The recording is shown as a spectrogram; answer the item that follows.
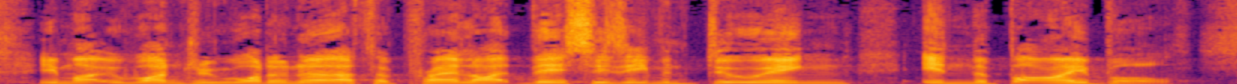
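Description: Here a man has an unremarkable speaking voice, pitched fairly high and moving at a moderate pace. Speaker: preacher. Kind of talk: sermon; fervent prayer in a sermon. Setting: church. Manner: earnest, pleading, heartfelt; measured, sincere.

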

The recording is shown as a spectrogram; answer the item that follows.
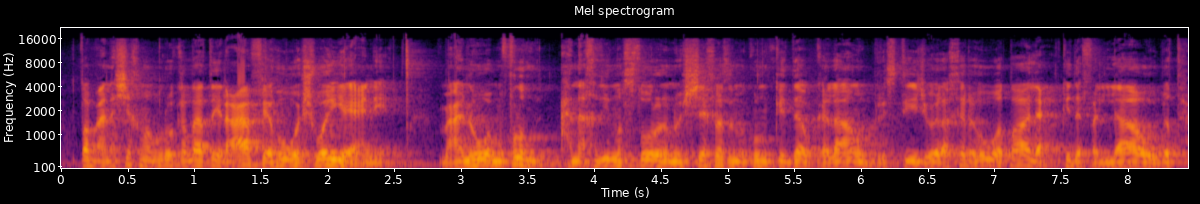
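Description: A man at a very fast pace with hardly any pauses, ordinary pitch variation, audible room echo, and noticeable background noise. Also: medium pitch for a man. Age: 20s. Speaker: podcast host. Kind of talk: casual chat.

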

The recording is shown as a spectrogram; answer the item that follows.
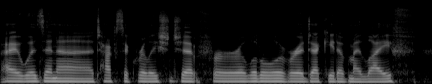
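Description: A woman's voice sits at a very deep, low pitch, captured in a very clean recording over a silent background. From US, military family (Hawaii, California, Idaho), teens in Iowa. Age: 40s. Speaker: podcaster and public speaker. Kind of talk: casual interview chat. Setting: recording studio.

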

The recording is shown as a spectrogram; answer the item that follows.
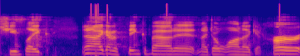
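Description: A woman talks at a fairly quick pace and a medium pitch. It is a plain, everyday voice. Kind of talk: casual chat.

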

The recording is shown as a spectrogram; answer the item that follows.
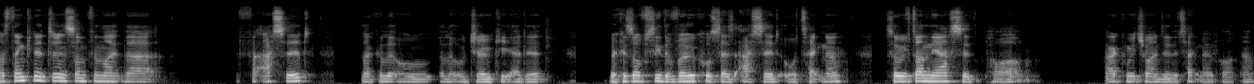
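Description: A man with a medium-pitched, somewhat breathy voice talks at a fairly quick pace with fairly even intonation and long, frequent pauses. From Jersey, Channel Islands. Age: young. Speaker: music producer. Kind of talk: casual chat. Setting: studio.

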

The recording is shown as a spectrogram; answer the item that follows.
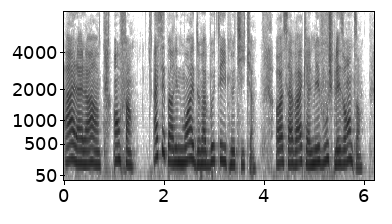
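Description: Long, frequent pauses break up a woman's speech at a moderate pace. Her pitch is medium, with ordinary variation. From Hauts-de-Seine, Paris region. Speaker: radio columnist. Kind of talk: humorous opinion column. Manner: playful.

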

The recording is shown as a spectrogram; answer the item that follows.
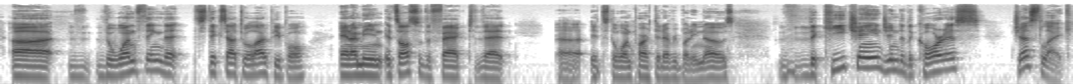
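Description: An ordinary speaking voice from a man with an American accent, fairly high pitch, lively intonation and moderate pace, in a very clean recording with a silent background. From Connecticut, US. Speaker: podcast co-host. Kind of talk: casual chat.

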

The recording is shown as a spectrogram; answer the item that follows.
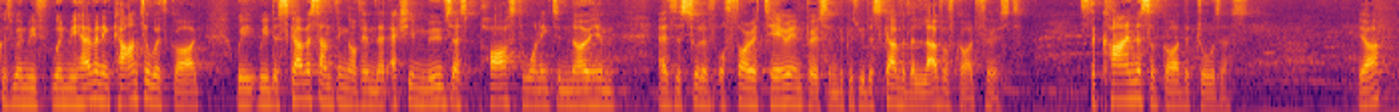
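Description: A man at medium pitch and a fairly quick pace, with ordinary pitch variation, audible room echo and music in the background. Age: 30s. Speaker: pastor. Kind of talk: sermon. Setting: church. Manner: casual, conversational.

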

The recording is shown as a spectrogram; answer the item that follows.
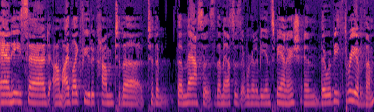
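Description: Noticeable background noise sits behind a woman speaking. She talks at a moderate pace with fairly even intonation. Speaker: mayor. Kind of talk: panel discussion.

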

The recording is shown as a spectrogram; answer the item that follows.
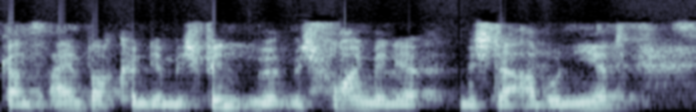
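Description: A man is talking, and noticeable background noise can be heard along with him. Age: 20s. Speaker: entrepreneur. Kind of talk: interview. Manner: casual.

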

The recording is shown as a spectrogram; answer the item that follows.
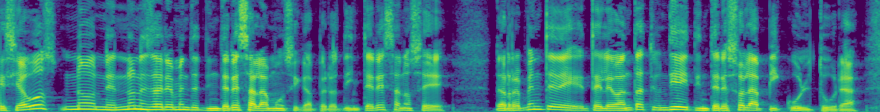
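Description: His pace is very fast and his pitch swings very widely, sitting fairly high for a man. The recording is very clean with a silent background. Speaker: podcast co-host. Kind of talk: casual chat.

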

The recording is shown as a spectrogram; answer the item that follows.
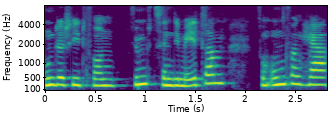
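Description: A woman at a fairly high pitch and moderate pace, on a very clean recording with a silent background. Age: 20s. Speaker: fitness coach. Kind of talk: casual chat.

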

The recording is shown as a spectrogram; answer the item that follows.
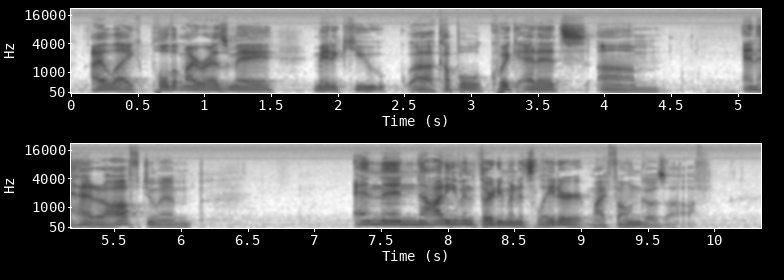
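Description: In a very clean recording with a silent background, someone with an American accent speaks at a moderate pace with monotone, flat intonation. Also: man, fairly high pitch for a man. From US Midwest, northwest Indiana. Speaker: engineering student. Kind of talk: interview. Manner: hesitant, many fillers.

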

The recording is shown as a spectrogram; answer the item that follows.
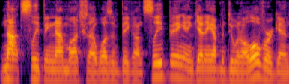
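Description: On a very clean recording with a silent background, a man with an American accent uses a plain, everyday voice at medium pitch with fairly even intonation. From New York / New Jersey area. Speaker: bodybuilder and coach. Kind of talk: personal testimony vlog. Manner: casual, many fillers.

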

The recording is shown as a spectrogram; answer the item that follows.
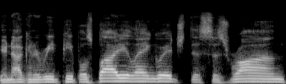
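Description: With a Quebec accent, a man talks at a moderate pace against a quiet background, the sound dry and close with no echo. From Quebec, Montreal. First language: French. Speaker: therapist. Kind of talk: interview conversation. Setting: remote call.

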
